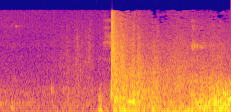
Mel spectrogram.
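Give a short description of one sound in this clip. A body splashes into water.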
